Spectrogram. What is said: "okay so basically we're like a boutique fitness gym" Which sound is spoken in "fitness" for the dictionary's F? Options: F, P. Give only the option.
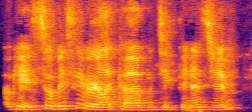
P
